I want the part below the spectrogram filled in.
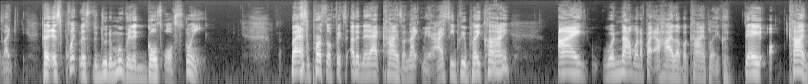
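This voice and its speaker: A man's voice: a little high, fairly bright tone, dry recording. Rambling young man, dry close mic. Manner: rambling, frequent restarts and fillers. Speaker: gaming commentator. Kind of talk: casual solo commentary.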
